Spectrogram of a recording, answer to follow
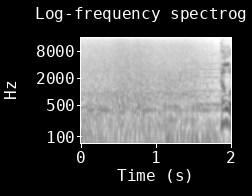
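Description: Ocean waves and surf rushing, with background music of steady held notes underneath.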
